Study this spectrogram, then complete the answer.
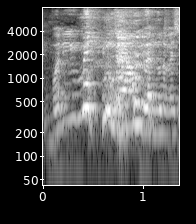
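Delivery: fast, loud, high protest; indignant disbelief. Retold or imitated. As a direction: fire back in disbelief. Shocked at being told leave.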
